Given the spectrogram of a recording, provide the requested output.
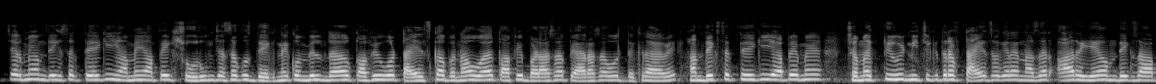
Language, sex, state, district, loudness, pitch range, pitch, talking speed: Hindi, male, Jharkhand, Jamtara, -14 LUFS, 190-215 Hz, 205 Hz, 300 wpm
